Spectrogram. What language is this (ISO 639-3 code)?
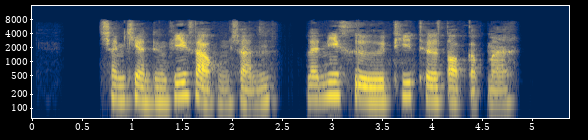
tha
